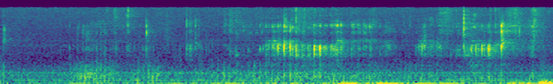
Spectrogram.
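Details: Kitten eating sausage indoors, giving short mid-pitched murmuring mews between bites over a low purring rumble, with soft wet chewing sounds.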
